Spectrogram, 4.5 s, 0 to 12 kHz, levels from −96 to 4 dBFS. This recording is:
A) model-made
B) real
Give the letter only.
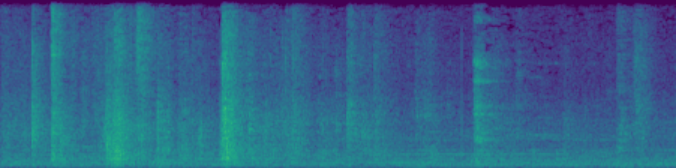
B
